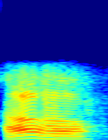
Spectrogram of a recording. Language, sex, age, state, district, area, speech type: Marathi, male, 45-60, Maharashtra, Nagpur, urban, conversation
